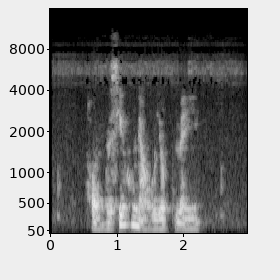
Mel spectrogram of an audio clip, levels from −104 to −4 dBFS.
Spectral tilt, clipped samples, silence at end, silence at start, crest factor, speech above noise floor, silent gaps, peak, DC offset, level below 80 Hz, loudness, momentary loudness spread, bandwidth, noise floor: -6 dB/octave; under 0.1%; 0.7 s; 0.1 s; 18 dB; 32 dB; none; -4 dBFS; under 0.1%; -46 dBFS; -21 LUFS; 8 LU; 7.2 kHz; -52 dBFS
